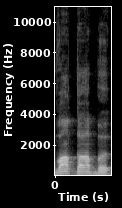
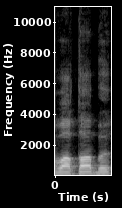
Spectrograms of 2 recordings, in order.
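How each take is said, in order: No difference in how they are said.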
